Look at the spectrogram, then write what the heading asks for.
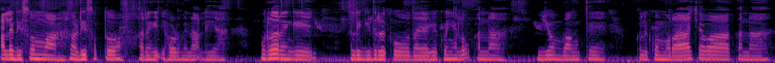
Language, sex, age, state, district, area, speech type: Santali, female, 60+, Odisha, Mayurbhanj, rural, spontaneous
